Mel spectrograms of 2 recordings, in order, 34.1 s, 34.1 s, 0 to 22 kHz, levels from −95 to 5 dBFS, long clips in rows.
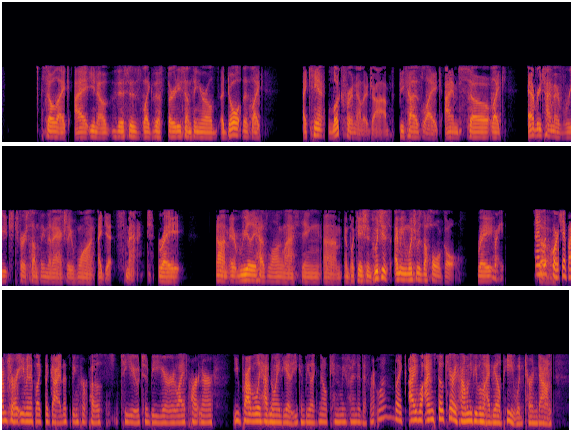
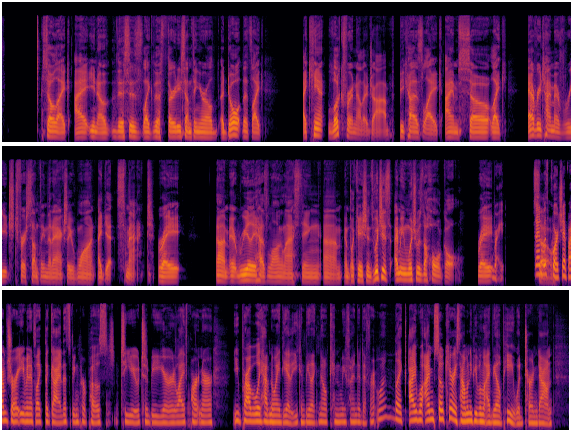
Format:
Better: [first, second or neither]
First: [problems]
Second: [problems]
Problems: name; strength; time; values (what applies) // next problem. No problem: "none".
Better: second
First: garbled, watery; badly; nothing above 4 kHz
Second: none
